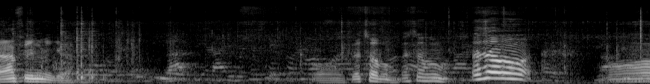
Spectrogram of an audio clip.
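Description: People's voices making short, drawn-out vocal sounds without clear words, several falling in pitch, loudest at the start and about five seconds in.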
